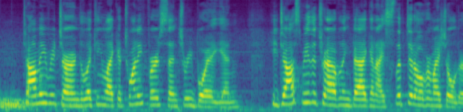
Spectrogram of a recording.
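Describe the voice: The speaker reads aloud. The delivery is plain.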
